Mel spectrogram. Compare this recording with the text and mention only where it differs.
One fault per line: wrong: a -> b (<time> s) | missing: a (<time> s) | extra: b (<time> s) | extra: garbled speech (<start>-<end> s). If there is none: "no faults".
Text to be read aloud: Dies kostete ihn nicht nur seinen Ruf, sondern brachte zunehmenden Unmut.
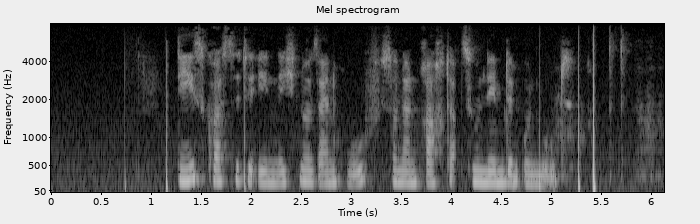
no faults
